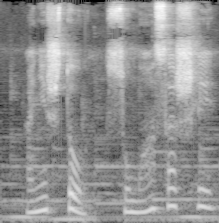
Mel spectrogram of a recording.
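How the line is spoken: Whisper. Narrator (Russian): прошептала Фрекин Снорк

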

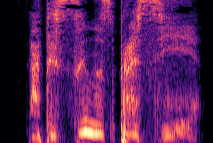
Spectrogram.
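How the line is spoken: Witch's hiss. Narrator (Russian): прошипела ведьма

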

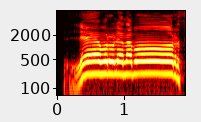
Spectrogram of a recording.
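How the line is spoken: Loud command. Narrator (Russian): громко скомандовала Женя

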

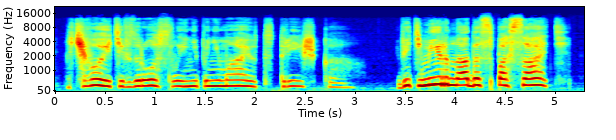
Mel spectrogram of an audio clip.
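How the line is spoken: Sad sigh. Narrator (Russian): грустно вздохнула Агата

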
